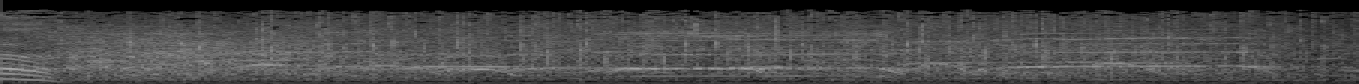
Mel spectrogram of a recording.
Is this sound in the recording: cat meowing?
no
